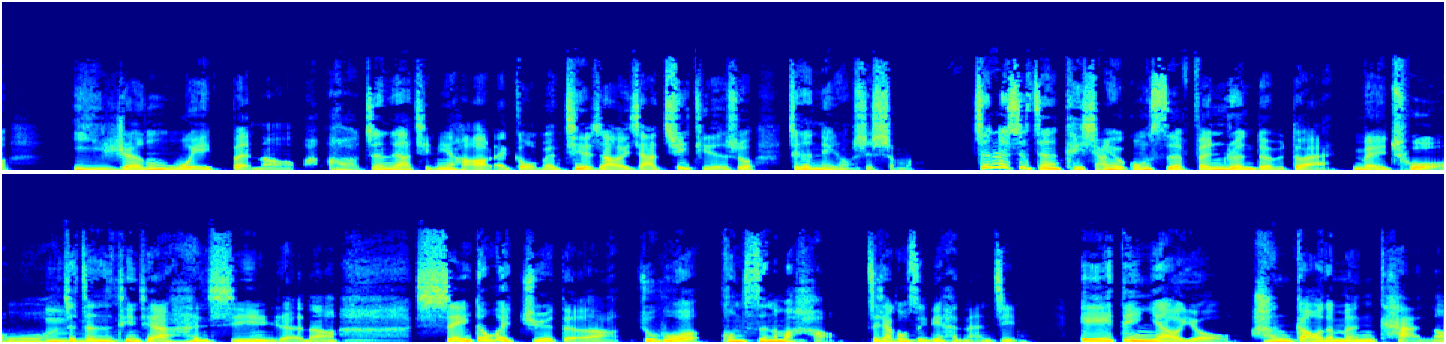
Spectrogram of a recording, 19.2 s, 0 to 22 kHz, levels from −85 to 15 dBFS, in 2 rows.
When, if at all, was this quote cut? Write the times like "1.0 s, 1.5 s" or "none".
6.4 s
